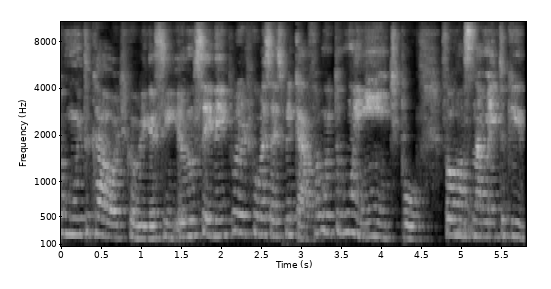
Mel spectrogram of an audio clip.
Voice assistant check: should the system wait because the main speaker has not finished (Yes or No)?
Yes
